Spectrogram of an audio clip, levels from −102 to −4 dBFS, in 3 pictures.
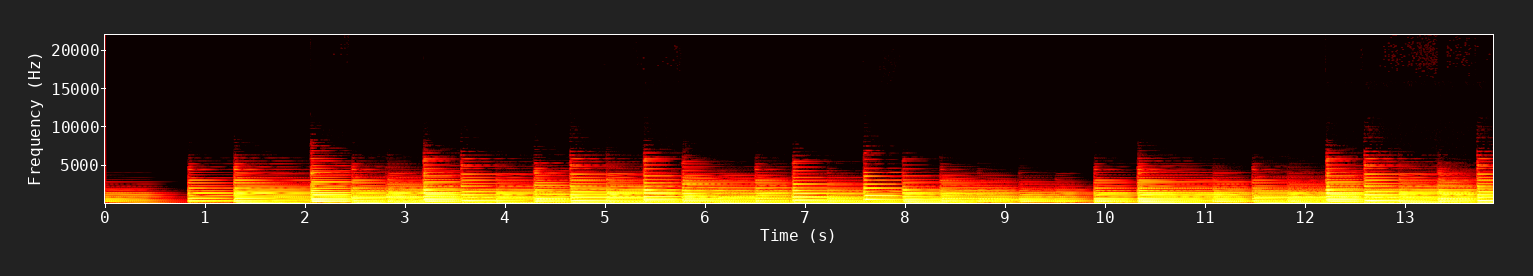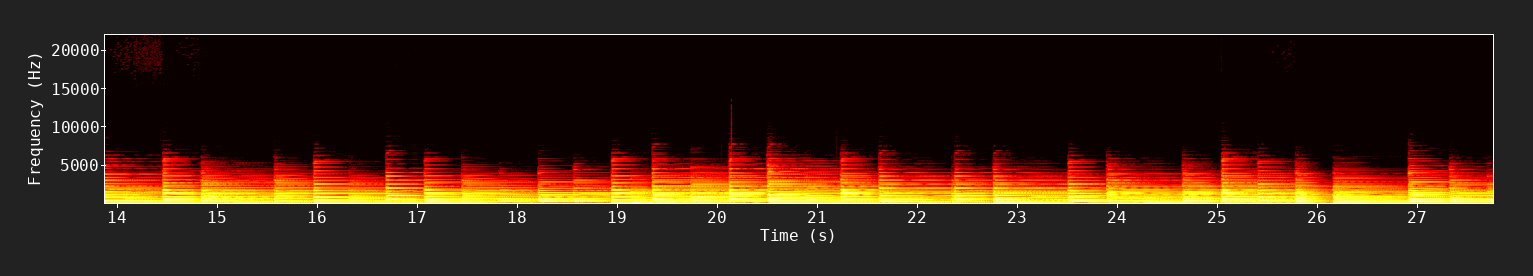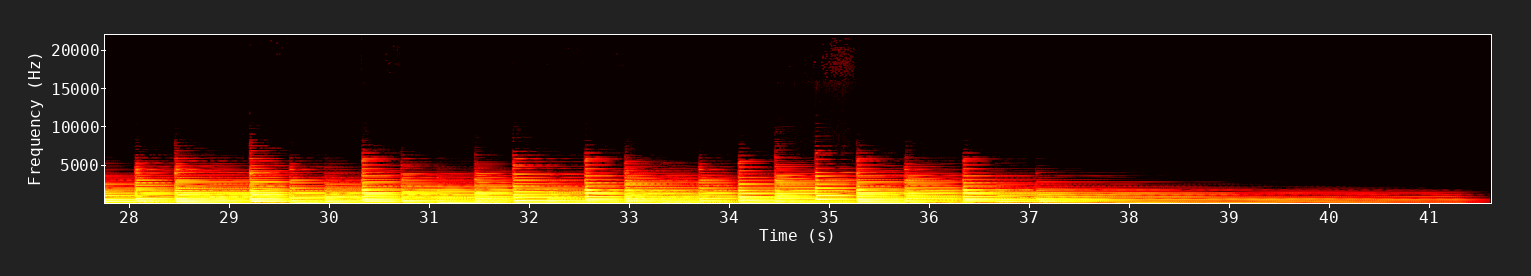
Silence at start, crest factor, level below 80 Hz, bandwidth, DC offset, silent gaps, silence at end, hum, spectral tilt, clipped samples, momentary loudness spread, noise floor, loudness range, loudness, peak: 0 s; 16 dB; -38 dBFS; 6.2 kHz; under 0.1%; none; 2 s; none; -9.5 dB/octave; under 0.1%; 8 LU; -50 dBFS; 4 LU; -17 LUFS; 0 dBFS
